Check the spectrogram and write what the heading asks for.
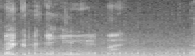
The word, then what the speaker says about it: Louisville: You're not making it to Louisville, bro.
